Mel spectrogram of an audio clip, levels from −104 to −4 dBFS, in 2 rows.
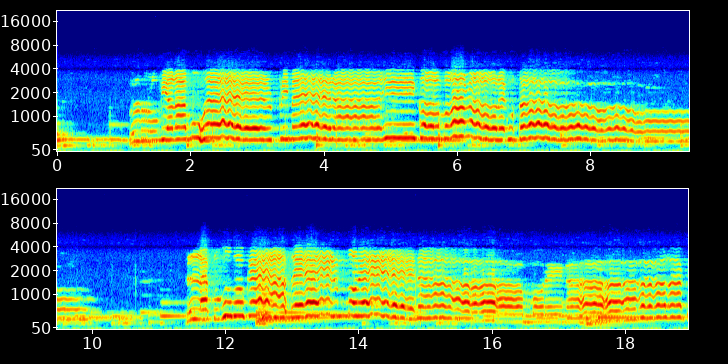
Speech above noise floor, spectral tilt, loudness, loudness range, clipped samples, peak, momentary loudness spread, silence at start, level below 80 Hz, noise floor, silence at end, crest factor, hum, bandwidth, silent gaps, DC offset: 22 dB; -1.5 dB/octave; -16 LUFS; 7 LU; under 0.1%; -2 dBFS; 16 LU; 0 s; -62 dBFS; -37 dBFS; 0 s; 16 dB; none; 4.5 kHz; none; under 0.1%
